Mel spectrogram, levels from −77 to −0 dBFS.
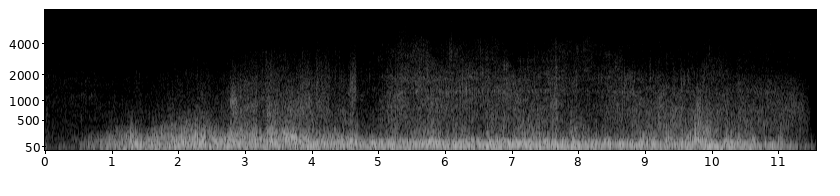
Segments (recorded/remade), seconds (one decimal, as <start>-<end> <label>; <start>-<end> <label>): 0.0-0.4 recorded; 0.4-2.7 remade; 2.7-4.7 recorded; 4.7-5.5 remade; 5.5-6.3 recorded; 6.3-9.1 remade; 9.1-11.6 recorded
